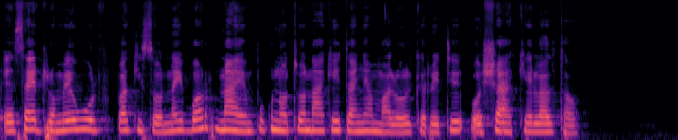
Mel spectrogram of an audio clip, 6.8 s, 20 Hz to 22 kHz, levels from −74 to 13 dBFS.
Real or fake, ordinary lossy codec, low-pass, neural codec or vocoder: fake; none; none; vocoder, 44.1 kHz, 128 mel bands, Pupu-Vocoder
